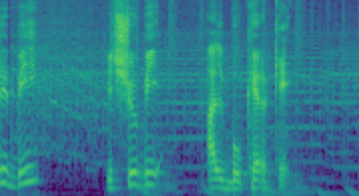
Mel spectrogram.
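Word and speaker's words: Albuquerque: It should be Albuker. Not Not Kirk. No. Albuker Americans thought they were French.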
